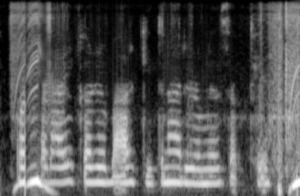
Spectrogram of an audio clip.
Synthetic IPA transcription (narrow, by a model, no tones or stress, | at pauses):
pəɾɐɽ̤aːikəɾeba̰ːɾkɪt̪naɾiɽmɪlsək̚t̪ʰeː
